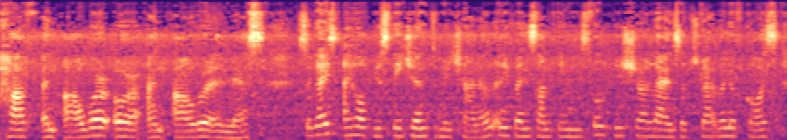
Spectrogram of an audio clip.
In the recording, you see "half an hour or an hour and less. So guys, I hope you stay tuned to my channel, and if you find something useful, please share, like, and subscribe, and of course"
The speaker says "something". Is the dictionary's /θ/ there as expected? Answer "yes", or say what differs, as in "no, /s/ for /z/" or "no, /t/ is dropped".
no, /t/ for /θ/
